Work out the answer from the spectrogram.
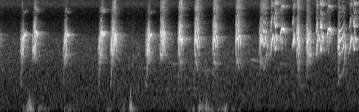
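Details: Long-tailed shrike, a vocal bird that cleverly imitates other sounds, giving loud, sharp chirping notes, often doubled, repeated about every half second, growing faster and more varied toward the end, with faint low thumps.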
